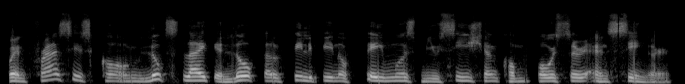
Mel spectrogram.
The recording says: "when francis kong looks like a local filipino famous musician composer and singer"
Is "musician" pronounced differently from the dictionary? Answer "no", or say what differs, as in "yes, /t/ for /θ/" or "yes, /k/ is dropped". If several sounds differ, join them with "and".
yes, /s/ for /z/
